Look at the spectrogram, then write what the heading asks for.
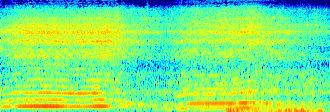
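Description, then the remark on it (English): Chainsaws snarl steadily in western Kentucky, clearing debris of tree branches snapped by heavy ice, their engine pitch rising and dipping as they rev and bite into wood, with a heavier grinding cut toward the end. No one speaks. “Across western Kentucky, chainsaws are in use nonstop to clear debris.”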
